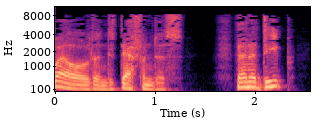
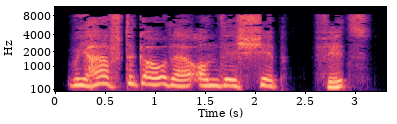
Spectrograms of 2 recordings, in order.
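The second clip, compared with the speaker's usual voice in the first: higher, changed voice for the Fool; the Fool's voice; 9 semitones higher than usual. Acted. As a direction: drop the mask, speak as the Fool. The Fool's own voice returns.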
